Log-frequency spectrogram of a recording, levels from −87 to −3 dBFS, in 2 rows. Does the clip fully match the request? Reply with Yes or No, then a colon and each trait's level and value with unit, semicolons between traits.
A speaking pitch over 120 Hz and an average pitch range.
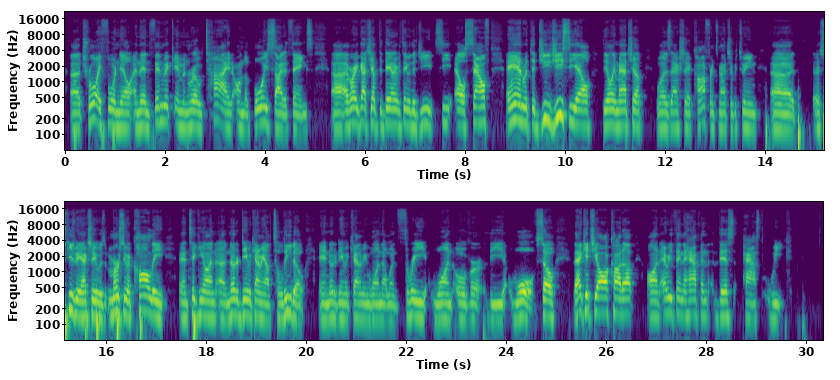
Yes: medium, 140 Hz; average, 3.2 semitones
